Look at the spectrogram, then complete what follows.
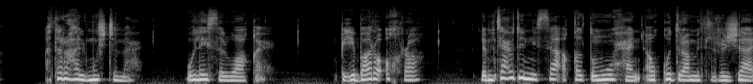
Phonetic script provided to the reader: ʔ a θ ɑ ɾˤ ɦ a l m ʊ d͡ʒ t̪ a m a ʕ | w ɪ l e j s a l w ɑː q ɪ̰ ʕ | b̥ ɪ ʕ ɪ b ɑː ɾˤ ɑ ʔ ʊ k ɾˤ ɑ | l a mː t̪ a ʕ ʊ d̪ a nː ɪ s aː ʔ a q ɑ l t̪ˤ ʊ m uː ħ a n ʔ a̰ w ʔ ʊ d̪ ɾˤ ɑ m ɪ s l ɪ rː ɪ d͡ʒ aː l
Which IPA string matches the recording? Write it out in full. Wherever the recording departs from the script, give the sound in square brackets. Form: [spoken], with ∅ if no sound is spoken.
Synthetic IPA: ʔ a θ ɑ ɾˤ ɦ a l m ʊ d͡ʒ t̪ a m a ʕ | w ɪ l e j s a l w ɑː q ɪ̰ ʕ | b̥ ɪ ʕ ɪ b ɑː ɾˤ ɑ ʔ ʊ [x] ɾˤ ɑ | l a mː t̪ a ʕ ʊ d̪ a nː ɪ s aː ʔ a q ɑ l t̪ˤ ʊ m uː ħ a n ʔ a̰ w [q] ʊ d̪ ɾˤ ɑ m ɪ [θ] l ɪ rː ɪ d͡ʒ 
